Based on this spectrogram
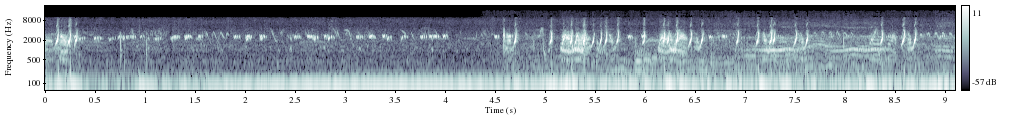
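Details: Morning calling of common quail, known locally as batair, in the double 'kirk karkar' style. Soft, even chirps give way to loud, harsh, clipped notes fired in rapid clusters, with a constant low hum underneath.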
